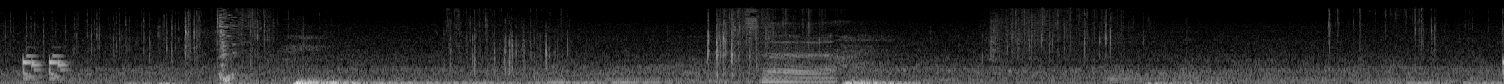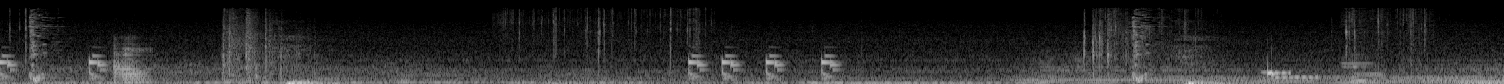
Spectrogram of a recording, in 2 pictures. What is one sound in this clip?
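Short electronic beeps sound as a game menu selection moves.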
